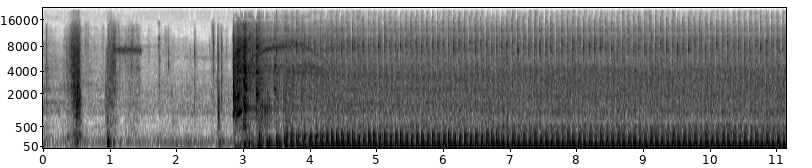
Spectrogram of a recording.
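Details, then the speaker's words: 2020 Polaris RZR 1000 XP Highlifter after an All Balls fuel pump replacement: a few clicks, then the starter catches and it settles into a steady, even idle with no leaks; normal start and idle. "up let shut her down and we have no leaks and that is how you install the fuel pump on the 2020 Polaris Razer"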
